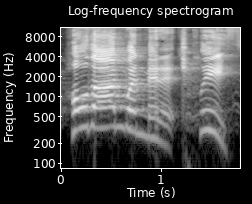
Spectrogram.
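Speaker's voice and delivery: high-pitched, put-on exasperated mother; hammed-up high mom voice; impression of his mom. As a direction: play a mom calling out to be left alone. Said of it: "your impression of your mom".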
